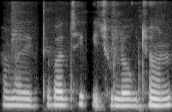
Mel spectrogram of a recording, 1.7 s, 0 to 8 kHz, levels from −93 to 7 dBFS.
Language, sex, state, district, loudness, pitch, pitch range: Bengali, female, West Bengal, Paschim Medinipur, -15 LUFS, 185 Hz, 175-190 Hz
